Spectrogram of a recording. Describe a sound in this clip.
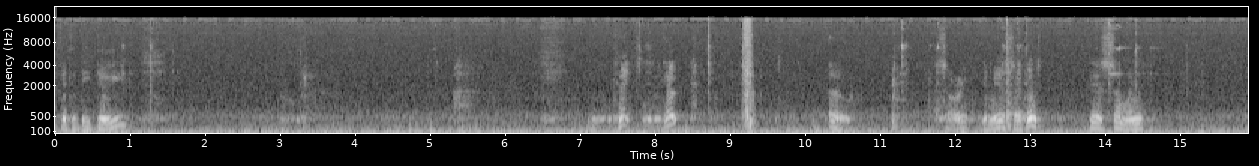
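A metal tool clinks and scrapes against car brake parts.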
